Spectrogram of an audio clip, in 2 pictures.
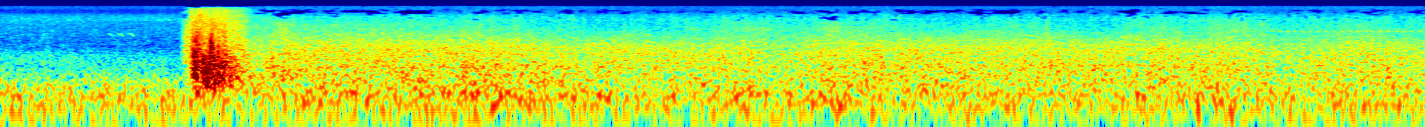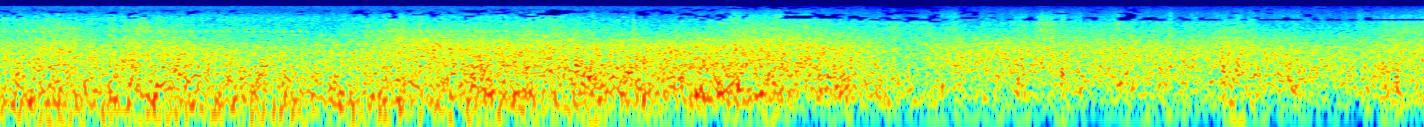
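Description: Wind rushes steadily past a gliding figure.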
